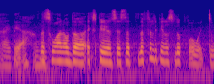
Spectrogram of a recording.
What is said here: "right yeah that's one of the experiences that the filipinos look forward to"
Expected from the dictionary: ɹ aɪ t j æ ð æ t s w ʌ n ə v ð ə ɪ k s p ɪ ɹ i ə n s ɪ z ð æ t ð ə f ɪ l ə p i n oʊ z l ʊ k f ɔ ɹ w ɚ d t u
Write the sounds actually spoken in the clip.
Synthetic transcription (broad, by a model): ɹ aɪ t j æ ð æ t s w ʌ n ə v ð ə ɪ k s p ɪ ɹ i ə n s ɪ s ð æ t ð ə f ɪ l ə p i n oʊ s l ʊ k f ɔ ɹ w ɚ d t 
